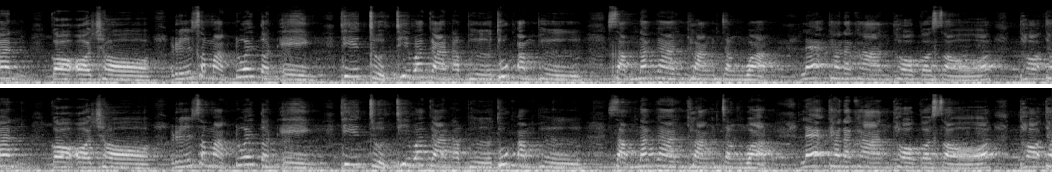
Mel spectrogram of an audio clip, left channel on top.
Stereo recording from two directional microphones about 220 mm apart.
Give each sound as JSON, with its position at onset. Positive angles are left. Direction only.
{"t": 0.0, "sound": "speech", "side_deg": 30}
{"t": 6.1, "sound": "a woman's voice", "side_deg": 0}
